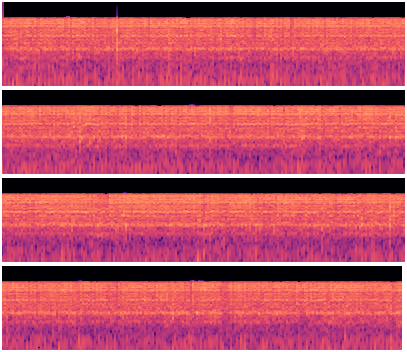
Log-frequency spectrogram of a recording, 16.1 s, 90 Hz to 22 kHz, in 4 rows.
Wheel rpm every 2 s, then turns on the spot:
160, 160, 160, 160, 160, 150, 160, 160.
none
